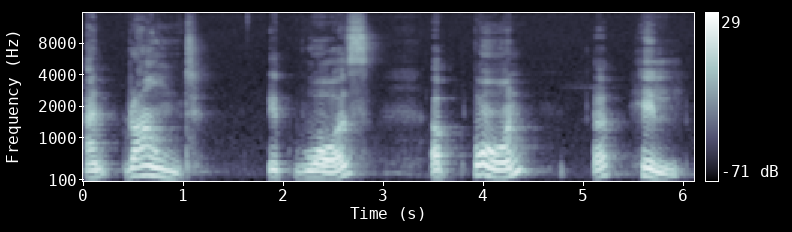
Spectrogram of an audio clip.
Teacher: The second syllable is stressed in this iambic tetrameter.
